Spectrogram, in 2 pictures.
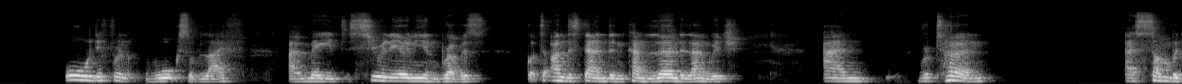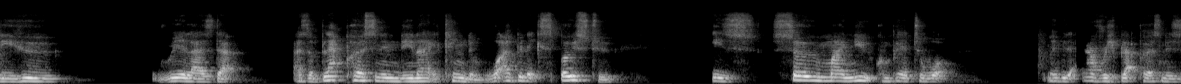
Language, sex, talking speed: English, male, 130 wpm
